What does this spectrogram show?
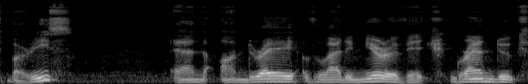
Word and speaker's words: Boris: Boris, the Russian pronunciation is Boris, and Andrei Vladimirovich, Grand Dukes Boris and Andrei Vladimirovich.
